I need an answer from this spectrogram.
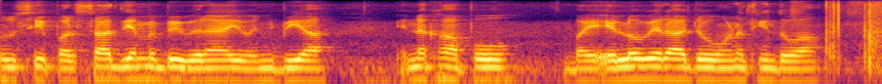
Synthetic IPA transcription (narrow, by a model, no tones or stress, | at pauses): ʊlsipɐɾsaːd̪ijəmẽbɪʋɪɾaːiʋɐ̃ɲbiaː | ɪ̰nə̆kʰãːpoːbɐeːloʋeːɾad͡ʑoːʋɐɽ̃̆t̪ʰĩːn̆d̪oaː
